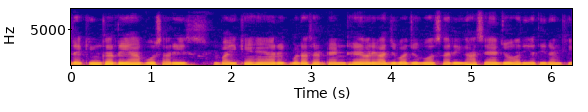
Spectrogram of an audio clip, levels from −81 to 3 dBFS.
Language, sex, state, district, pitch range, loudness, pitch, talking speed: Hindi, male, Bihar, Lakhisarai, 115-125 Hz, -13 LUFS, 120 Hz, 240 wpm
